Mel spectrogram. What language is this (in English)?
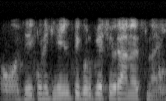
Marathi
